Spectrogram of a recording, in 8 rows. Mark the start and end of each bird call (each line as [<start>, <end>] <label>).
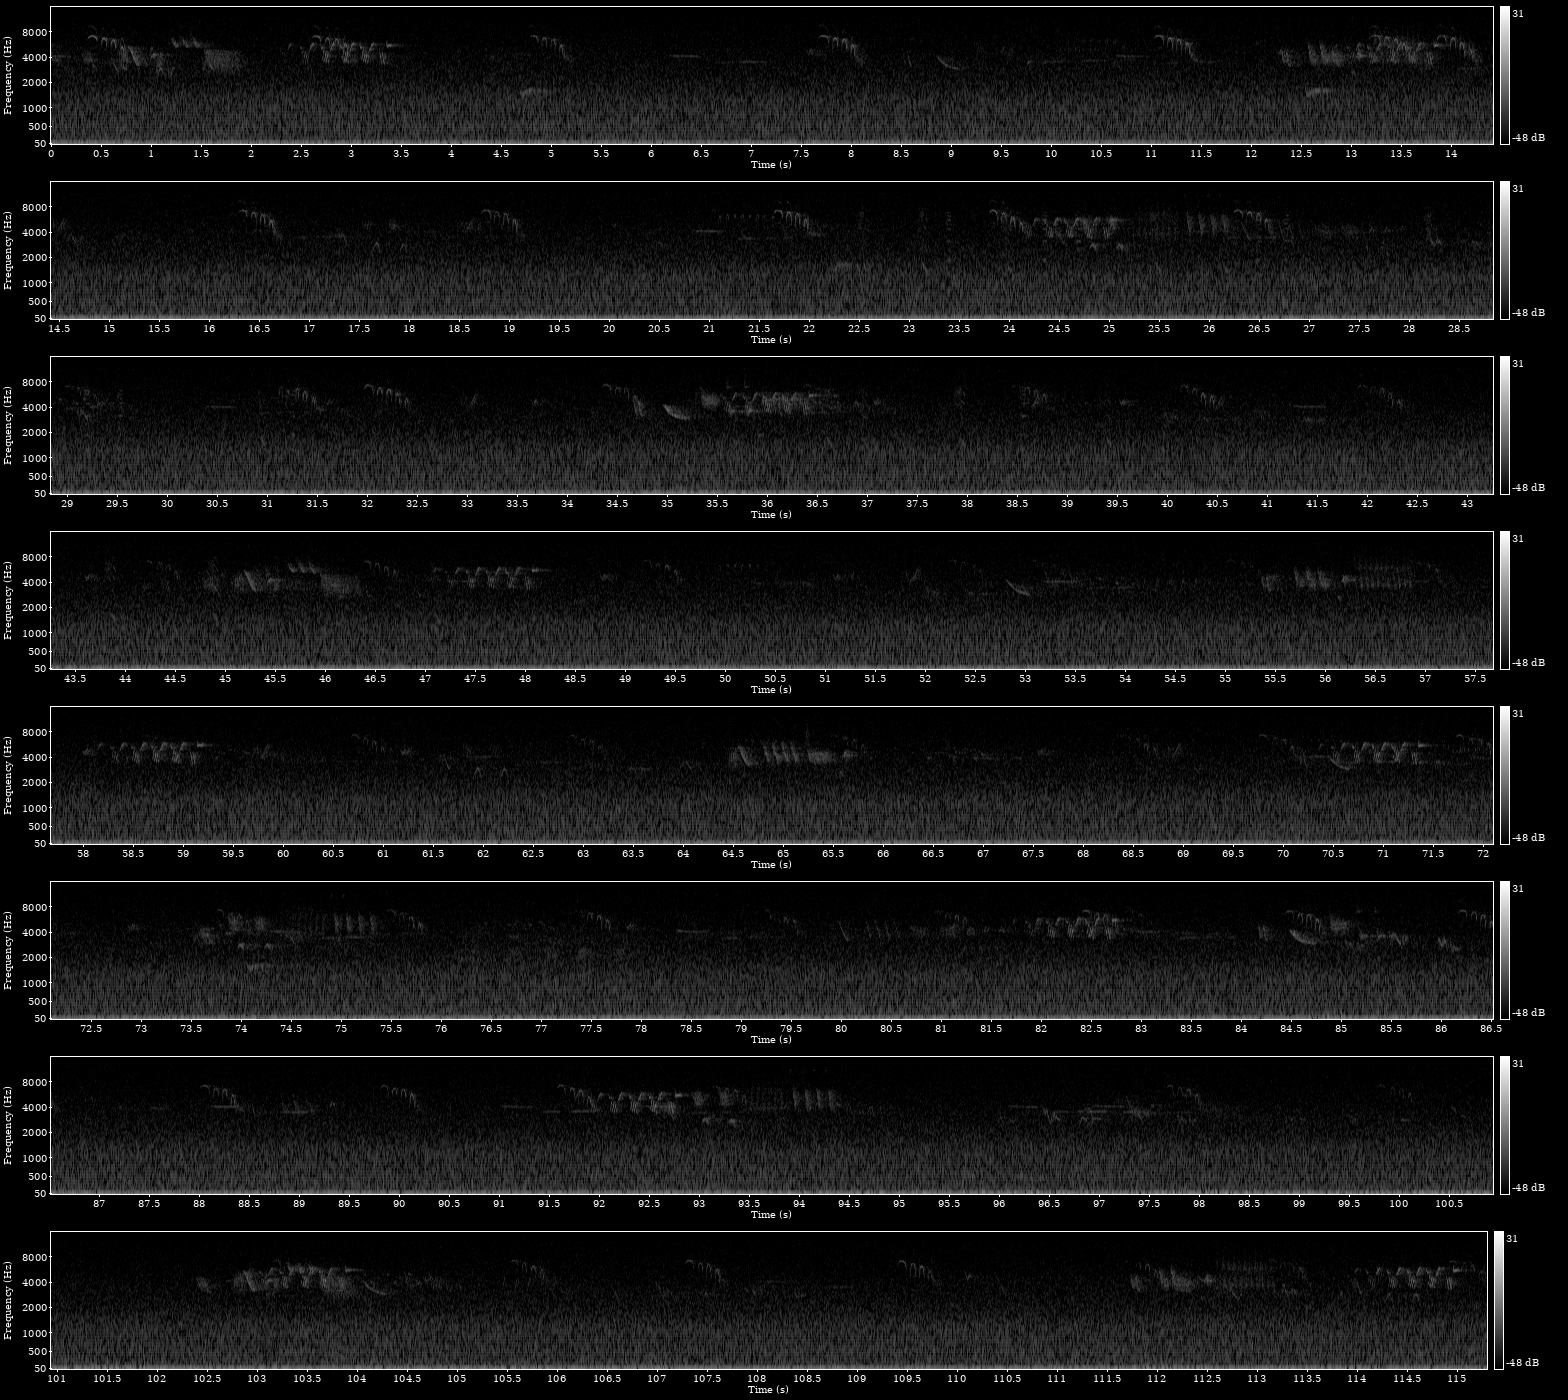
[0.00, 1.10] Mountain Chickadee (Poecile gambeli)
[0.00, 2.30] Fox Sparrow (Passerella iliaca)
[1.90, 3.90] MacGillivray's Warbler (Geothlypis tolmiei)
[2.30, 3.30] Mountain Chickadee (Poecile gambeli)
[4.40, 8.80] Mountain Chickadee (Poecile gambeli)
[4.50, 5.30] Mountain Quail (Oreortyx pictus)
[8.20, 11.20] Green-tailed Towhee (Pipilo chlorurus)
[10.60, 12.00] Mountain Chickadee (Poecile gambeli)
[12.00, 13.10] Mountain Quail (Oreortyx pictus)
[12.10, 15.00] MacGillivray's Warbler (Geothlypis tolmiei)
[13.20, 15.10] Mountain Chickadee (Poecile gambeli)
[16.00, 20.30] Mountain Chickadee (Poecile gambeli)
[20.80, 22.60] Mountain Chickadee (Poecile gambeli)
[21.80, 22.60] Mountain Quail (Oreortyx pictus)
[22.80, 26.90] Green-tailed Towhee (Pipilo chlorurus)
[23.40, 24.40] Mountain Chickadee (Poecile gambeli)
[23.90, 25.60] MacGillivray's Warbler (Geothlypis tolmiei)
[25.70, 27.30] Mountain Chickadee (Poecile gambeli)
[30.10, 32.80] Mountain Chickadee (Poecile gambeli)
[32.60, 34.20] Dusky Flycatcher (Empidonax oberholseri)
[34.00, 37.20] Fox Sparrow (Passerella iliaca)
[34.90, 37.20] MacGillivray's Warbler (Geothlypis tolmiei)
[38.20, 42.70] Mountain Chickadee (Poecile gambeli)
[43.60, 46.80] Green-tailed Towhee (Pipilo chlorurus)
[47.00, 48.60] MacGillivray's Warbler (Geothlypis tolmiei)
[48.50, 49.30] Dusky Flycatcher (Empidonax oberholseri)
[50.70, 52.30] Dusky Flycatcher (Empidonax oberholseri)
[53.10, 54.80] Mountain Chickadee (Poecile gambeli)
[55.00, 57.60] Green-tailed Towhee (Pipilo chlorurus)
[57.70, 59.80] MacGillivray's Warbler (Geothlypis tolmiei)
[60.50, 64.20] Mountain Chickadee (Poecile gambeli)
[63.90, 66.10] Spotted Towhee (Pipilo maculatus)
[67.40, 68.40] Dusky Flycatcher (Empidonax oberholseri)
[69.70, 70.70] Mountain Chickadee (Poecile gambeli)
[70.30, 72.30] MacGillivray's Warbler (Geothlypis tolmiei)
[71.70, 72.60] Mountain Chickadee (Poecile gambeli)
[72.70, 73.50] Dusky Flycatcher (Empidonax oberholseri)
[72.90, 75.50] Fox Sparrow (Passerella iliaca)
[73.70, 74.70] Mountain Quail (Oreortyx pictus)
[73.70, 75.40] Mountain Chickadee (Poecile gambeli)
[76.00, 78.20] Steller's Jay (Cyanocitta stelleri)
[77.00, 80.20] Mountain Chickadee (Poecile gambeli)
[80.70, 82.30] Mountain Chickadee (Poecile gambeli)
[81.30, 83.30] MacGillivray's Warbler (Geothlypis tolmiei)
[82.90, 84.10] Mountain Chickadee (Poecile gambeli)
[83.30, 85.60] Fox Sparrow (Passerella iliaca)
[85.10, 86.80] Western Tanager (Piranga ludoviciana)
[86.10, 86.90] Mountain Chickadee (Poecile gambeli)
[87.40, 93.50] Mountain Chickadee (Poecile gambeli)
[91.80, 93.50] MacGillivray's Warbler (Geothlypis tolmiei)
[92.30, 95.60] Fox Sparrow (Passerella iliaca)
[95.40, 98.40] Western Tanager (Piranga ludoviciana)
[95.60, 101.10] Mountain Chickadee (Poecile gambeli)
[102.10, 104.20] MacGillivray's Warbler (Geothlypis tolmiei)
[105.30, 110.70] Mountain Chickadee (Poecile gambeli)
[106.40, 109.20] Western Tanager (Piranga ludoviciana)
[110.60, 113.50] Fox Sparrow (Passerella iliaca)
[112.30, 115.30] Western Tanager (Piranga ludoviciana)
[113.80, 115.30] MacGillivray's Warbler (Geothlypis tolmiei)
